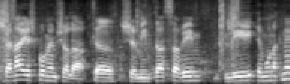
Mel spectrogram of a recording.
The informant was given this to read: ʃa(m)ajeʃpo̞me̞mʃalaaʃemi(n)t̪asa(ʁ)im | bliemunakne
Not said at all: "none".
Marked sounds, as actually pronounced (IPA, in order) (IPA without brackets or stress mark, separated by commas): n, n, ʁ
